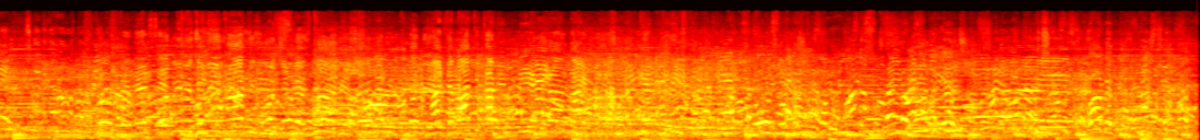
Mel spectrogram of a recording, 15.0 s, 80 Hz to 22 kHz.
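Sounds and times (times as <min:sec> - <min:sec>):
crowd talking: 0:00.0 - 0:15.0.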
